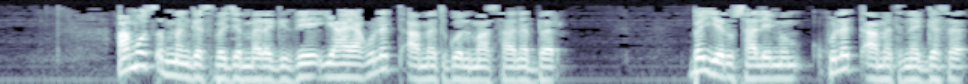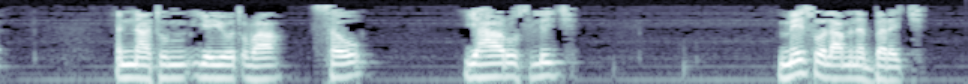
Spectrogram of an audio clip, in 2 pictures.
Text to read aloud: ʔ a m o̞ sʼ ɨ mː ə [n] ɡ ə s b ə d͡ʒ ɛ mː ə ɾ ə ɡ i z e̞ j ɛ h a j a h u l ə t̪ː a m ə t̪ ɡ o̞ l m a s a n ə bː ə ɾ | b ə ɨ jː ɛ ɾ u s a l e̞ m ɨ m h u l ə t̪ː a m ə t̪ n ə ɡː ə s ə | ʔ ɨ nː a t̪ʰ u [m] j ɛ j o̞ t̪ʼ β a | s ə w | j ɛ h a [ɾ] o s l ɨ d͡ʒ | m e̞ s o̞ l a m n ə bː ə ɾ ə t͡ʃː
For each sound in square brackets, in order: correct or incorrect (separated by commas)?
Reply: incorrect, correct, correct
